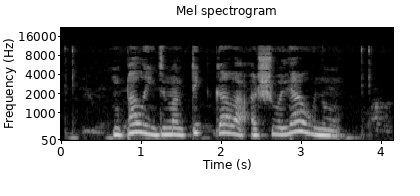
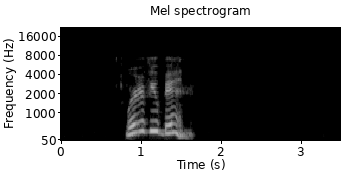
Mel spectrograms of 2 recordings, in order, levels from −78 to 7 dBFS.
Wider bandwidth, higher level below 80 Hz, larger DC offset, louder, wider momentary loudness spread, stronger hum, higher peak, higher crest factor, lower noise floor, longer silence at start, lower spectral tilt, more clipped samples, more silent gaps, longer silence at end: first, 11.5 kHz vs 7.8 kHz; first, -58 dBFS vs -80 dBFS; neither; first, -18 LUFS vs -24 LUFS; first, 21 LU vs 10 LU; neither; first, -4 dBFS vs -10 dBFS; second, 14 dB vs 20 dB; second, -40 dBFS vs -82 dBFS; second, 0.1 s vs 0.8 s; about the same, -4.5 dB/octave vs -5.5 dB/octave; neither; neither; second, 0.2 s vs 1.85 s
